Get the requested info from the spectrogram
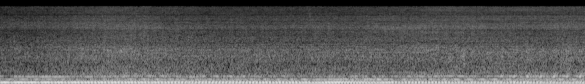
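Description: Dune buggy sand rail's engine idling steadily shortly after a cold start.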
